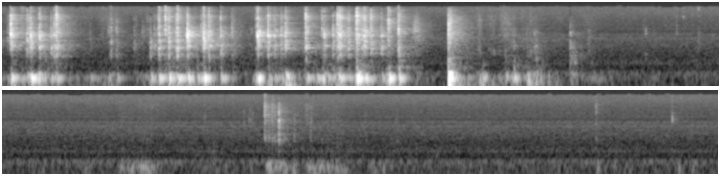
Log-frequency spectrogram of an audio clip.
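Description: Typing on a computer keyboard: rapid, uneven clicking and tapping for about four seconds, then mostly quiet with a few faint, scattered clicks.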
